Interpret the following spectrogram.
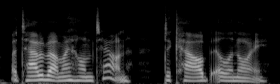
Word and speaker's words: DeKalb: A tab about my hometown, DeKalb, Illinois. We pronounce the L in DeKalb.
